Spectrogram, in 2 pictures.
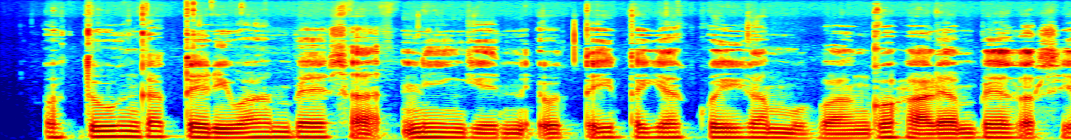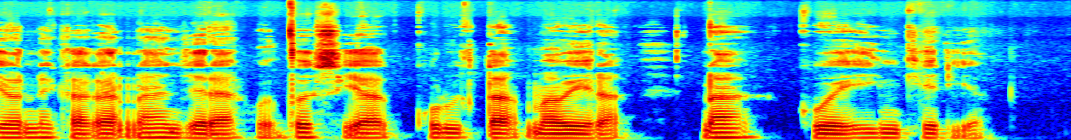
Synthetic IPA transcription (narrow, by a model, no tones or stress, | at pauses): otuːŋɡateɾiwambesa̰niːŋɡenotaiðaɣjakweɣamoβaːŋɡoɦaɾjambes̬asionekaɣa̰nʔaɲd͡ʒeɾajaho̰ðosḭakuɾutamaweɾa̰ | nakweiːŋɡeɾj̰a̰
